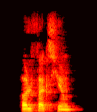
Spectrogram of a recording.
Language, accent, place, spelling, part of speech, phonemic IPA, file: French, France, Lyon, olfaction, noun, /ɔl.fak.sjɔ̃/, LL-Q150 (fra)-olfaction.wav
- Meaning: olfaction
